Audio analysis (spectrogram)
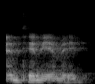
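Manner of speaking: a quiet, mumbled Scottish accent. Shown as a demonstration. Friend asks him for his Scottish accent, quiet half-hearted Scottish accent. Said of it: "say Antti Niemi in your Scottish accent".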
